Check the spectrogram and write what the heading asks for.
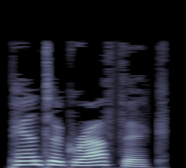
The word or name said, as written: pantographic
